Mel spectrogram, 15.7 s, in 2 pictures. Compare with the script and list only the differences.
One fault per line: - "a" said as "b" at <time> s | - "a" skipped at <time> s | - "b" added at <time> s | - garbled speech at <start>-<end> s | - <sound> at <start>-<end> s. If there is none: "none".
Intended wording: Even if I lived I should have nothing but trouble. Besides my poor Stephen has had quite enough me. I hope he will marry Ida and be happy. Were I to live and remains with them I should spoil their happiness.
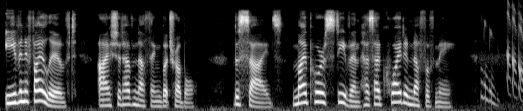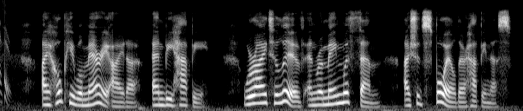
- "of" added at 6.4 s
- chirp at 7.2-8.0 s
- "remains" said as "remain" at 12.6 s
